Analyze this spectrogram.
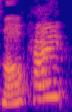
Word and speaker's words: malachite: Oh, that's malachite? Yeah. Oh, wow, that's cool. Yeah. So malachite. Yeah, we're saying it right. Malachite.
